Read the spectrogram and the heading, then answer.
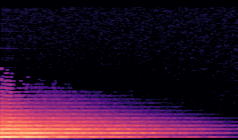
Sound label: Ping Clanger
